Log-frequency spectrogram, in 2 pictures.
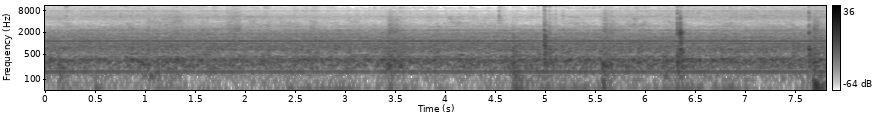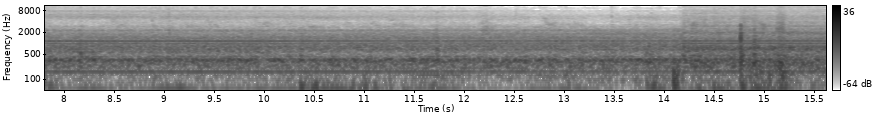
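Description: A knife knocks on a wooden board as it cuts through cheese.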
